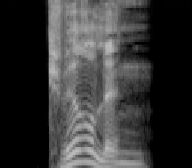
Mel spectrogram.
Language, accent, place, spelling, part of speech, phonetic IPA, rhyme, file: German, Germany, Berlin, Quirlen, noun, [ˈkvɪʁlən], -ɪʁlən, De-Quirlen.ogg
- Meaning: dative plural of Quirl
